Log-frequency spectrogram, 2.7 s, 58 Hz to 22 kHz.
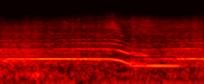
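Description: A Le Mans prototype race car engine holds a high steady note at the 24 Hours of Le Mans, then drops in pitch as the car passes, loud and alone with no talking.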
